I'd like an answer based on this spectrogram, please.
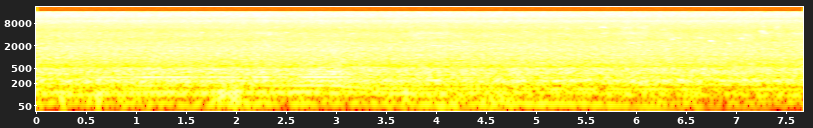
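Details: Swarming bees produce a steady, wide-band buzzing hum, with faint held tones in the first three seconds, then an even, unbroken drone.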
